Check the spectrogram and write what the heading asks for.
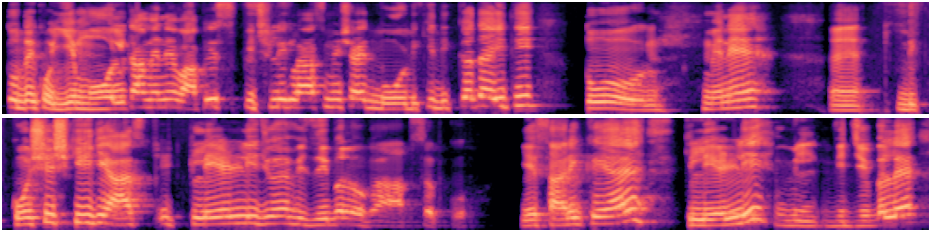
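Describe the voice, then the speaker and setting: A man teaching a classroom lesson in a casual, repetitive way. He asks questions and then answers them himself in a lower voice. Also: expressive, measured pace, dull audio. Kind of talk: classroom lecture.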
